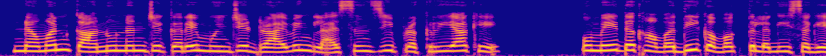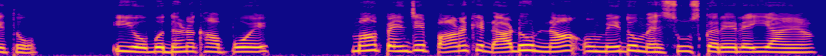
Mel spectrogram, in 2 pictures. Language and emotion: Sindhi, sad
